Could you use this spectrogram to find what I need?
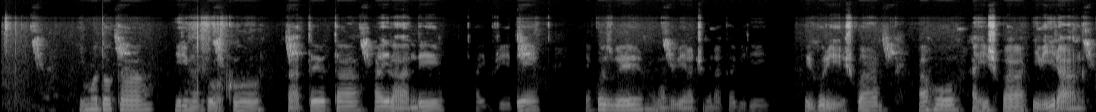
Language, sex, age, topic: Kinyarwanda, male, 18-24, finance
